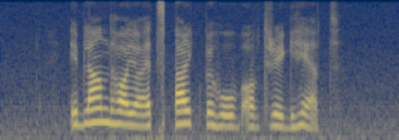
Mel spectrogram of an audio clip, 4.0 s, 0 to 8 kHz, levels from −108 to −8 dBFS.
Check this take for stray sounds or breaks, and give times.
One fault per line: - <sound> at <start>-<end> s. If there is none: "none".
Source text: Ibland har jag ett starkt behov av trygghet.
- dropout at 1.6-1.8 s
